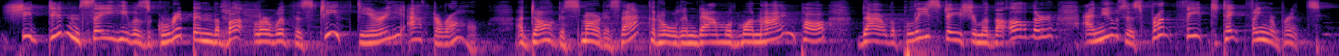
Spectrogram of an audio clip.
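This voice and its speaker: Sharp-witted middle-aged radio wife, played by a woman; high, animated voice, affectionate scolding, dry teasing. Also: unhurried, exaggerated voice. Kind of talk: 1940s radio comedy acting.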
